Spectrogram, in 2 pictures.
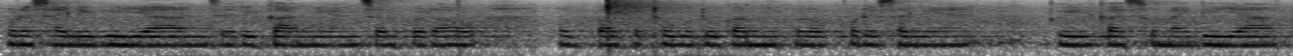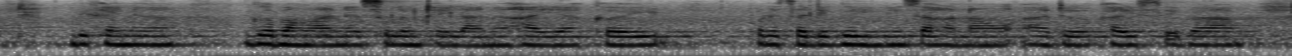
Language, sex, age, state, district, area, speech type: Bodo, male, 18-30, Assam, Chirang, rural, spontaneous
